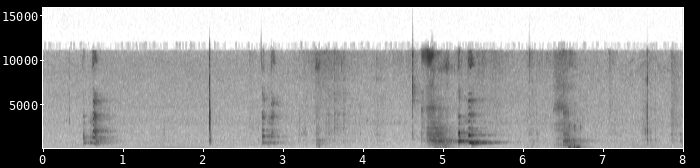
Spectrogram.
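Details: Hiccups in a child during a tough bout: several short, sharp gulping hiccups a few seconds apart, with quiet vocal noises in between.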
